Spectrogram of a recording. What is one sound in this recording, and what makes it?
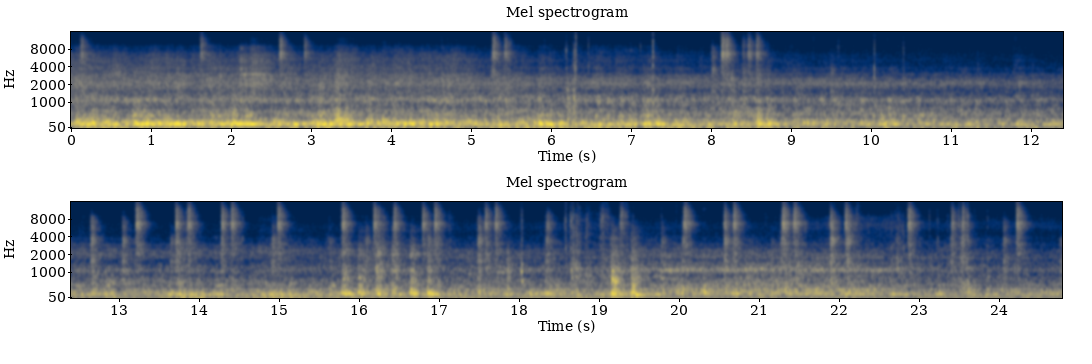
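A train's motor hums steadily as it rolls along.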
